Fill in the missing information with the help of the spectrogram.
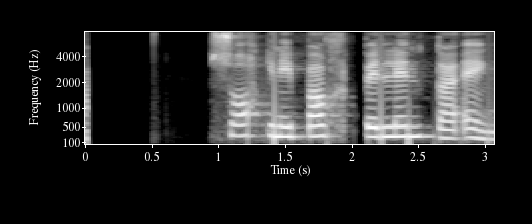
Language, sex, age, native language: Icelandic, male, 9, Icelandic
